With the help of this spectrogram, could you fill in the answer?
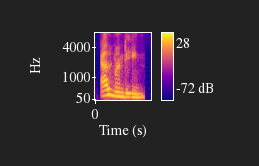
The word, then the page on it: almandine: Indian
